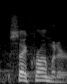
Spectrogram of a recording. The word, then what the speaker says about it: psychrometer: psych psychometrist how do you say it again psychrometer psychrometer thank you i couldn't uh tongue tied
